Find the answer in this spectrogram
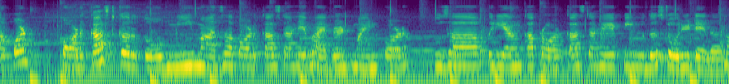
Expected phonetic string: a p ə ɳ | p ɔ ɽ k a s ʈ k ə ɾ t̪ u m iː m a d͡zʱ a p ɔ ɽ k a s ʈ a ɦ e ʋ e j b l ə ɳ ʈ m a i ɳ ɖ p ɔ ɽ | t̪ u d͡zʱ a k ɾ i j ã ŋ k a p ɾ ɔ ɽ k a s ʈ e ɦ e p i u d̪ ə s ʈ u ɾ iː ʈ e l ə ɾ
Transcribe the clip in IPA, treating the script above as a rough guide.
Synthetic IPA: a p ə ɳ | p ɔ ɽ k a s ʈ k ə ɾ t̪ o m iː m a d͡zʱ a p ɔ ɽ k a s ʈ a ɦ e ʋ a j b ɾ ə ɳ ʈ m a i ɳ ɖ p ɔ ɽ | t̪ u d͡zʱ a p ɾ i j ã ŋ k a p ɾ ɔ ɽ k a s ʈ a ɦ e p i u d̪ ə s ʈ o ɾ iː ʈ e l ə ɾ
